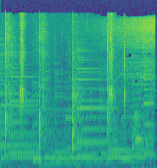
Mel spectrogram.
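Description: Background music: plucked acoustic guitar playing a melody of short picked notes.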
